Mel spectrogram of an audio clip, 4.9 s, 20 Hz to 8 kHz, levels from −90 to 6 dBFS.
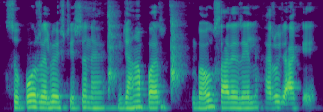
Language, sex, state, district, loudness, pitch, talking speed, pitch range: Hindi, male, Bihar, Supaul, -18 LUFS, 140 Hz, 160 wpm, 135-150 Hz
